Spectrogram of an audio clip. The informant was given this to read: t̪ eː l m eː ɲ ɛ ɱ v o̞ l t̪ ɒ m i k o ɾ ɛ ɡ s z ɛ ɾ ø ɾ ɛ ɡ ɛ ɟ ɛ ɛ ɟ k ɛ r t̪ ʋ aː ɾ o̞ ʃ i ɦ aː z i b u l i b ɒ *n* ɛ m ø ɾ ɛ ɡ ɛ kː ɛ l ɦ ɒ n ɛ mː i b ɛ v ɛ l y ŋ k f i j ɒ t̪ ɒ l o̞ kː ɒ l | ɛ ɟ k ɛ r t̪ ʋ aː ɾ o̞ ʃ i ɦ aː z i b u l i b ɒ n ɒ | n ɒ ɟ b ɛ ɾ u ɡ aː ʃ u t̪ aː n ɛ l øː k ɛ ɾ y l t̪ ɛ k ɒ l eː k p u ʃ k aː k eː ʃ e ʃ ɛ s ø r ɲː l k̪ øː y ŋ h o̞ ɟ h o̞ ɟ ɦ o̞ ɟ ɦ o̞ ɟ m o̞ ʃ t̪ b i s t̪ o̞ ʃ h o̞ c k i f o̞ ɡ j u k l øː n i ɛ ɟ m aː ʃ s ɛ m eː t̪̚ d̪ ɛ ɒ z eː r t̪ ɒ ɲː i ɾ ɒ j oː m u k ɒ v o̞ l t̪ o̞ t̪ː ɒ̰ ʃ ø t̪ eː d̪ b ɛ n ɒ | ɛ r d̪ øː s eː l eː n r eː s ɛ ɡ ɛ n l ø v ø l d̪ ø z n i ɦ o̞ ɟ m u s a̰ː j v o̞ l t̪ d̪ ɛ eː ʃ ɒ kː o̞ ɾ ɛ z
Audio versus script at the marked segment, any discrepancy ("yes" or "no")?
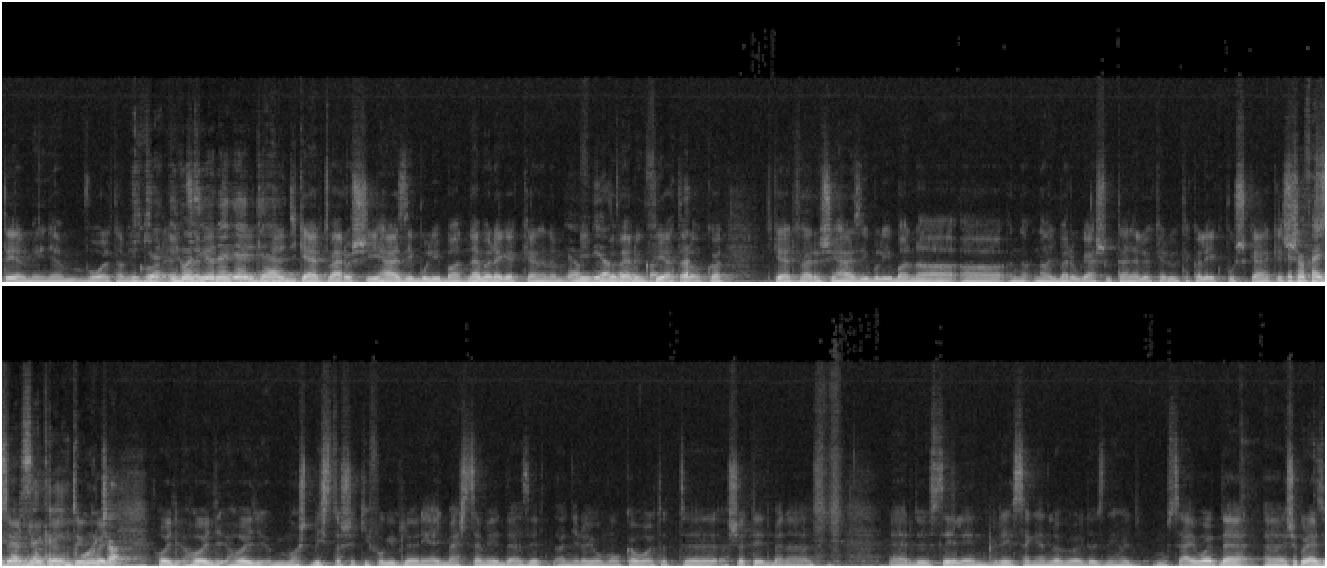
yes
